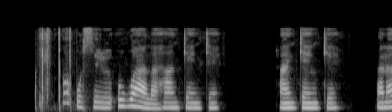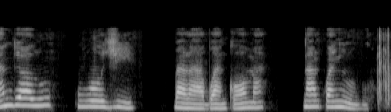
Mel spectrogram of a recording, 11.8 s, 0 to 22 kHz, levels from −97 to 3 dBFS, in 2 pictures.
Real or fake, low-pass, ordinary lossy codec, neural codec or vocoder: fake; none; none; codec, 16 kHz, 2 kbps, FunCodec, trained on Chinese and English, 25 frames a second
